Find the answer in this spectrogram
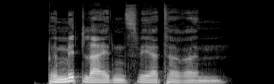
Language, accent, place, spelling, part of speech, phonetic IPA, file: German, Germany, Berlin, bemitleidenswerterem, adjective, [bəˈmɪtlaɪ̯dn̩sˌvɛɐ̯təʁəm], De-bemitleidenswerterem.ogg
- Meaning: strong dative masculine/neuter singular comparative degree of bemitleidenswert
